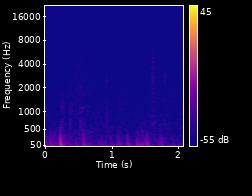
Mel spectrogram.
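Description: A run of soft, irregular low thumps and knocks, several a second, with one stronger knock a quarter of a second in.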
